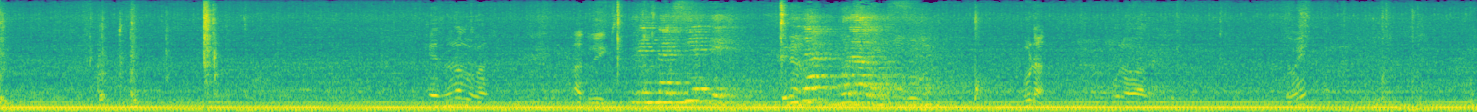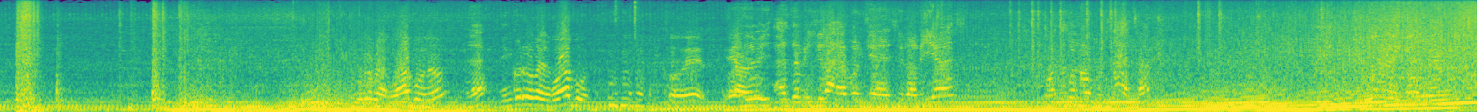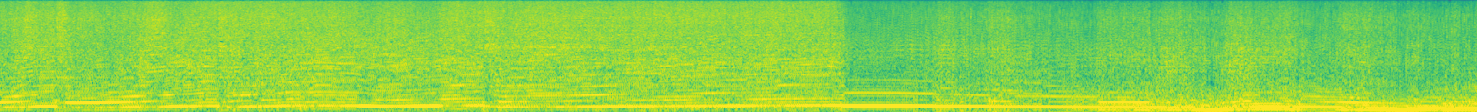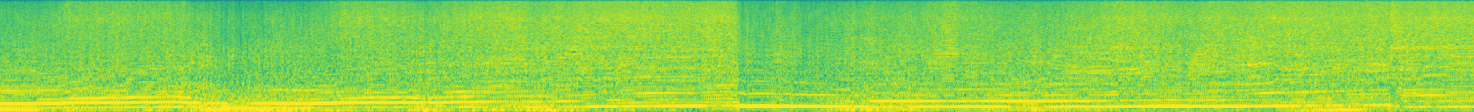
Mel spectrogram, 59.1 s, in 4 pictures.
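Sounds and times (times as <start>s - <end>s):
race car engine accelerating: 15.9s - 59.0s.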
